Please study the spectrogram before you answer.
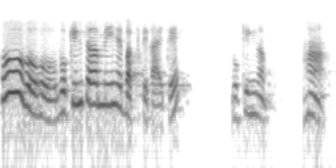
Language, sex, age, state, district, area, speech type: Marathi, female, 45-60, Maharashtra, Nashik, urban, conversation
